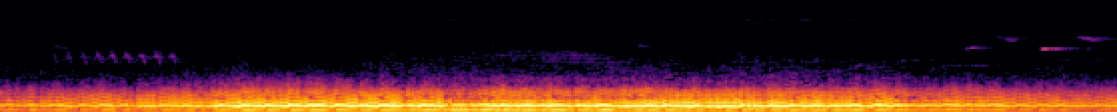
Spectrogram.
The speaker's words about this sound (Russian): Вот работает пчела-вентилировщица. В улье должна поддерживаться все время определенная температура и влажность. Вот ведь вентилировщица и машет беспрестанно крылышками, чтобы гнать воздух. Выходит, она вроде как дневальная. Ей за взятком не лететь.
